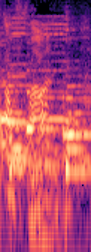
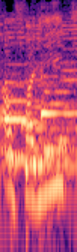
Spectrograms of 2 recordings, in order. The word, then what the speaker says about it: алфавит: Нельзя сказать алфавит, а можно алфавит. – Кто говорит алфавит, неверно говорит. Кто говорит алфавит, неверно говорит.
